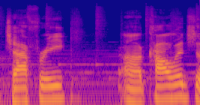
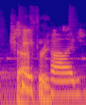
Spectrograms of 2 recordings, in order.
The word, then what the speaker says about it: Chaffey College: You were a 2022 Faculty Lecturer of the Year at Chaffrey College. Did I say that right? – Chaffrey College, but it's okay.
